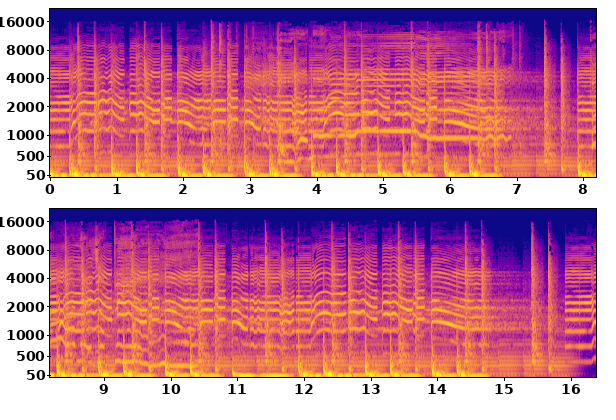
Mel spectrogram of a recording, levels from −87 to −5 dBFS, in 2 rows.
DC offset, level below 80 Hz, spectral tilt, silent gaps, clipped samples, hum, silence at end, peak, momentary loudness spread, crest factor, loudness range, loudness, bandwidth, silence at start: under 0.1%; -16 dBFS; -4 dB/octave; none; under 0.1%; none; 0 s; 0 dBFS; 7 LU; 12 dB; 2 LU; -13 LUFS; 15.5 kHz; 0 s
